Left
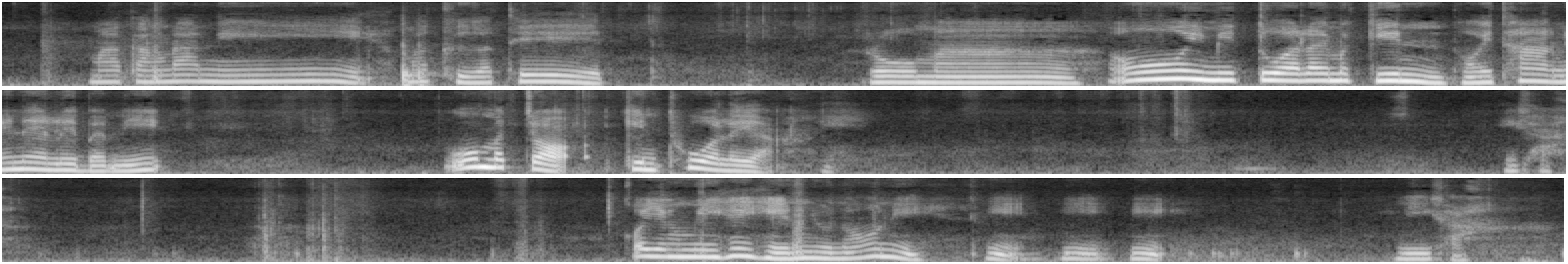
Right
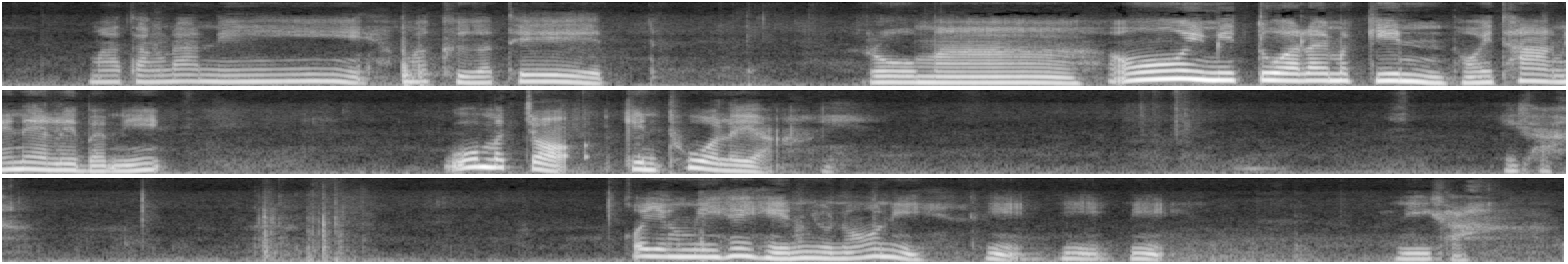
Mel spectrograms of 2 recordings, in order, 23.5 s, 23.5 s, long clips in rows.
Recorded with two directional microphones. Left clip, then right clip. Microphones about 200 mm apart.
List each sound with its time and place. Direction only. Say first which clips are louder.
0.4 s speech: even; centre (ahead or behind)
4.3 s speech: right 1 dB; 5° right (ahead or behind)
10.0 s speech: even; 5° left (ahead or behind)
15.3 s speech: right 2 dB; centre (ahead or behind)
16.3 s a sound: right 2 dB; 5° right (ahead or behind)
18.7 s speech: even; 5° left (ahead or behind)
22.6 s speech: even; 10° left (ahead or behind)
